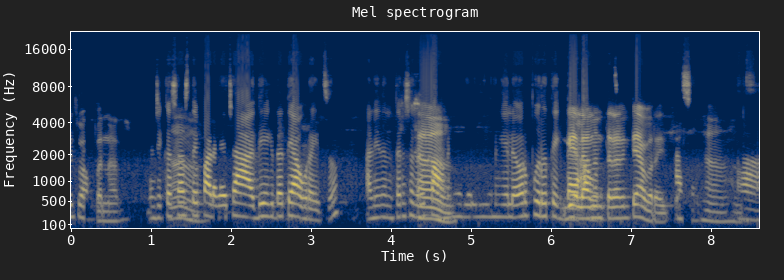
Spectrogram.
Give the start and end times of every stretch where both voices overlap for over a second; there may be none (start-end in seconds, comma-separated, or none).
6.2-7.8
